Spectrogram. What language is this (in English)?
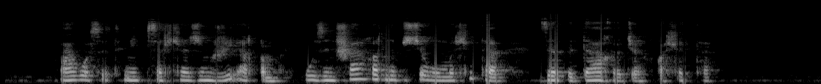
Kabardian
